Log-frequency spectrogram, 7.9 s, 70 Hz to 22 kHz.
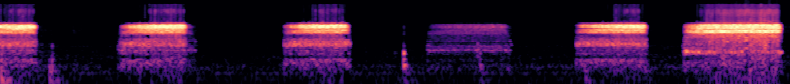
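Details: Barn owls at Théding, France, 2 September 2020, first flight from the nest and return: six harsh hissing screeches about every second and a half, one of them softer and more wheezy, with a faint click.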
